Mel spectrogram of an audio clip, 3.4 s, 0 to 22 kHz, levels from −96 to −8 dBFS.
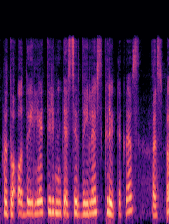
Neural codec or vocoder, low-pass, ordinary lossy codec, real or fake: codec, 24 kHz, 1.5 kbps, HILCodec; 10.8 kHz; Opus, 64 kbps; fake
